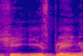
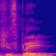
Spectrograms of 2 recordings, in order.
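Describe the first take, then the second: First: Both words 'she is' are said in full. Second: 'She is' is squeezed into one syllable. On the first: This is how learners usually say it. "ഷീ ഈസ് playing എന്ന് നമ്മൾ പറയും" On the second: This is how native speakers say it. "ഇംഗ്ലീഷുകാരെന്ത് പറയും?"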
